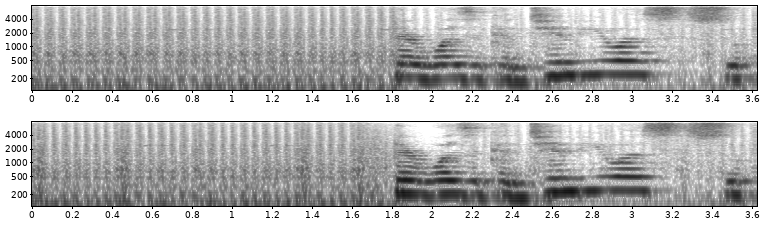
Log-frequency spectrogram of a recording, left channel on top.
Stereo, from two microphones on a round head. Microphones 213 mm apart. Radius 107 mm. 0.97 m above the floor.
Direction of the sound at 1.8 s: 30° right (ahead or behind).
